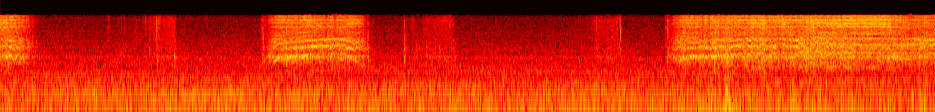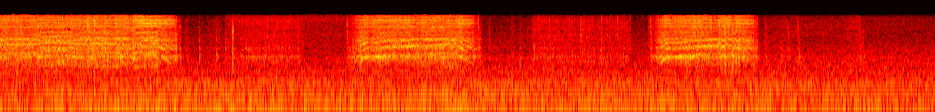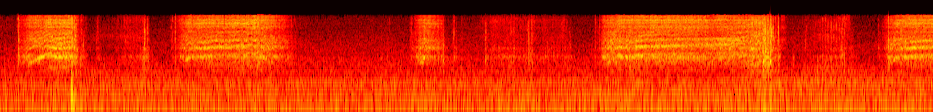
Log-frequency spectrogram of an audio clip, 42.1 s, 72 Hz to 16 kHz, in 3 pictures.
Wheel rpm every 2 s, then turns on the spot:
10, 10, 70, 0, 10, 140, 160, 160, 60, 50, 70, 30, 70, 0, 50, 80, 10, 10, 70, 120, 60.
16-18 24-26 28-30 34-36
